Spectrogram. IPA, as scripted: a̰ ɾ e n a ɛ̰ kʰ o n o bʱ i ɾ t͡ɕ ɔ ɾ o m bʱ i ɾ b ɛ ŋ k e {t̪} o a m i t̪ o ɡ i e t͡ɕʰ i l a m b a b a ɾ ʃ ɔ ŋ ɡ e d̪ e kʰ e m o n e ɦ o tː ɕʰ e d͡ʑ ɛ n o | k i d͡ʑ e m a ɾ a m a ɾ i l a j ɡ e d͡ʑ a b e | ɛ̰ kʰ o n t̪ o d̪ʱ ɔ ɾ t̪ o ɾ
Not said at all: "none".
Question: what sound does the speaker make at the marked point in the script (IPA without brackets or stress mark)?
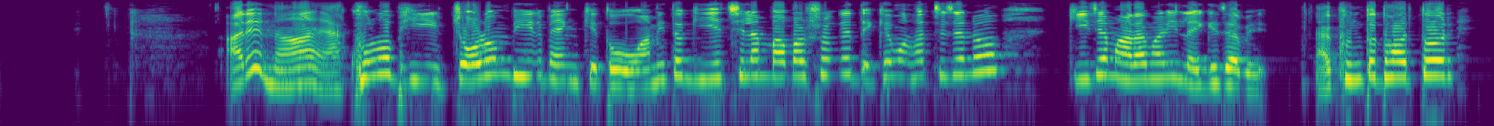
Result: t̪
